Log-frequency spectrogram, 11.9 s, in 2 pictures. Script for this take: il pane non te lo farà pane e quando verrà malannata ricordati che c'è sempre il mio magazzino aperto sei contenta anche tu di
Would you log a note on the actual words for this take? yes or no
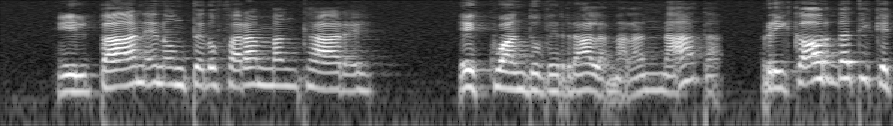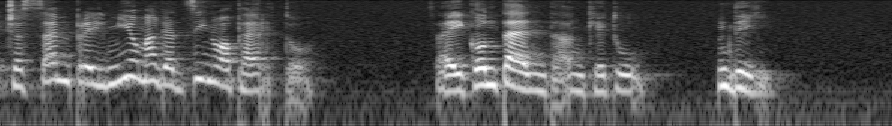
yes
